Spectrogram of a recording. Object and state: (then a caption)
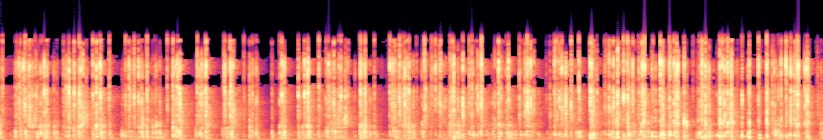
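Plastic TV remote. Long nails rapidly tap and scratch the rubber buttons of a black plastic TV remote held in both hands. The result is a fast, aggressive, continuous stream of sharp, bright clicks and scratchy rasps with almost no low end. Each tap dies away almost instantly.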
